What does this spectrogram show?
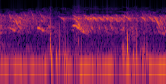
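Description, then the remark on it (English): Dense, busy bird chirping fills the scene, high and continuous, among birds including a woodpecker, with two brief sharp bursts cutting through about a second apart. No one speaks. “That's a woodpecker.”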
